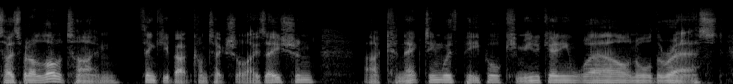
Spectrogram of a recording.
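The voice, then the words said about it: Non-local accent. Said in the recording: “as you can tell from my accent, I'm not from around these parts”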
